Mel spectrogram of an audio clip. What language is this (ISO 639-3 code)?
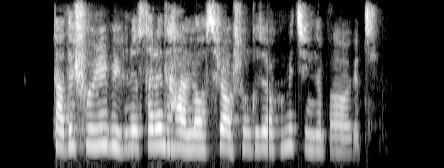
ben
